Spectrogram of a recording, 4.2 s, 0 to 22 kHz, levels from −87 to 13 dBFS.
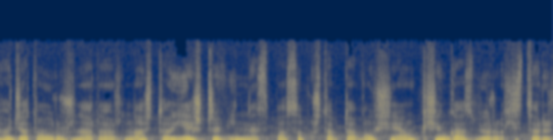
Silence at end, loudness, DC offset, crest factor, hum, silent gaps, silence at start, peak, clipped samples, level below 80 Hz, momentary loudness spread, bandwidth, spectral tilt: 0 s; -16 LUFS; under 0.1%; 14 dB; none; none; 0 s; -2 dBFS; under 0.1%; -46 dBFS; 6 LU; 15 kHz; -5.5 dB/octave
